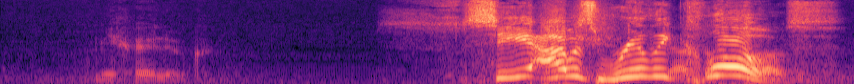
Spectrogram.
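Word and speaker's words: Mykhailiuk: If you want to know his pronunciation, by the way, this is how he pronounces his name. It's like Sviatoslav Mikhailuk.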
